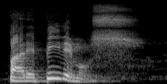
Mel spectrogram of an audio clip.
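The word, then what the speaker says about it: parepidemos (παρεπίδημος): Literalmente es una palabra griega que se pronuncia parepidemos y que quiere decir peregrinos o exiliados, literalmente gente que no pertenece a ese lugar.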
